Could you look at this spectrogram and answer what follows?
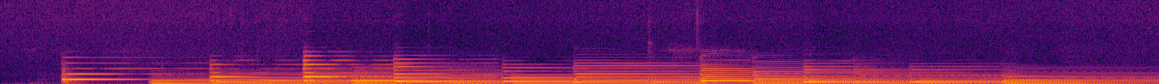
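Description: Solo piano playing a passage from a Schumann fantasy, three interwoven melodies over a flowing accompaniment, with sustained chords and notes entering one after another at a gentle, moderate volume.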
